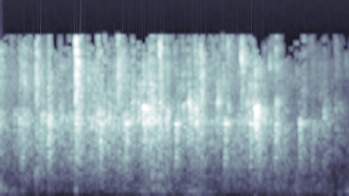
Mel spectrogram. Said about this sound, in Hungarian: Egy tapsal köszöntjük, itt néhányan itt vannak a Tatabányai gyülekezetből.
